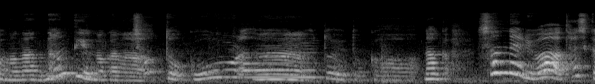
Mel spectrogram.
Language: Japanese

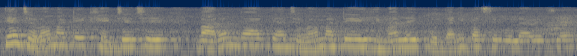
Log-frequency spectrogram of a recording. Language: Gujarati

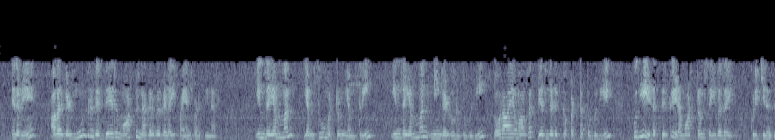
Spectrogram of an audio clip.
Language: Tamil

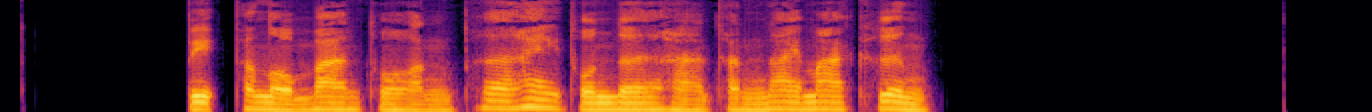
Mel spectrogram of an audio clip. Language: Thai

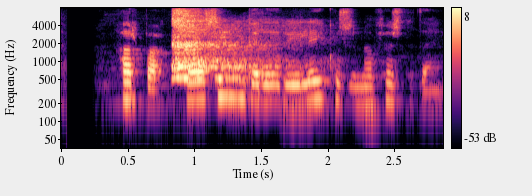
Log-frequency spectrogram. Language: Icelandic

